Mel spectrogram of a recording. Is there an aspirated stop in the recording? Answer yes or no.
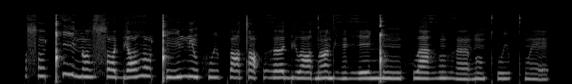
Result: yes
